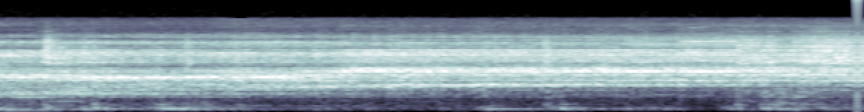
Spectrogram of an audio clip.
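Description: Live metal band playing: a long, steady high note is held through most of the stretch over bass and drums.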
